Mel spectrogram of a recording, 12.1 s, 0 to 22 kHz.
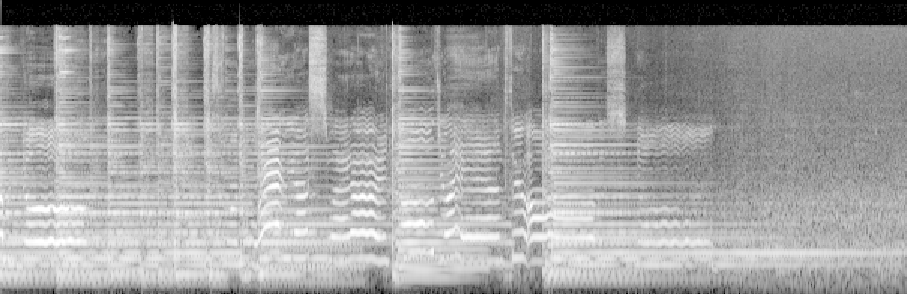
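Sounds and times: acoustic guitar chord ringing: 0.0s - 12.0s
faint steady hiss: 0.0s - 12.0s.

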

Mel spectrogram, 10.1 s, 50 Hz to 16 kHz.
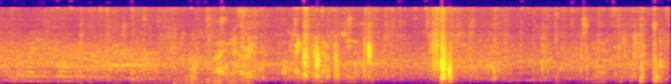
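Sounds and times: faint footsteps on rubble: 0.7s - 10.0s.

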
